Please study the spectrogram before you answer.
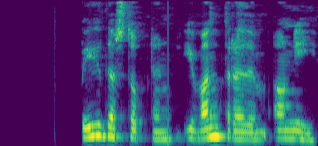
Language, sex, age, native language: Icelandic, female, 40-49, Icelandic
